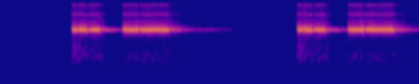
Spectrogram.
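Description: A cricket chirps in two short pairs of high, buzzy trills separated by a pause, clear against silence with no voices.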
